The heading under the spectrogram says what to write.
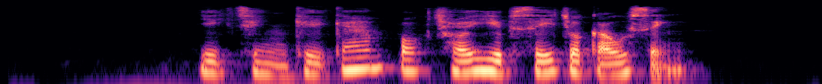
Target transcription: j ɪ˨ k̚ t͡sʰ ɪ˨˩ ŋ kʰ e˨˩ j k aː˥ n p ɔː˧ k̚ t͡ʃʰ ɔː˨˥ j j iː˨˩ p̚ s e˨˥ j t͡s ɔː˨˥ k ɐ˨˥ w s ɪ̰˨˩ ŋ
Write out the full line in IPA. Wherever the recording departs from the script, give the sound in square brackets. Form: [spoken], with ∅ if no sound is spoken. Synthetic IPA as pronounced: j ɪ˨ k̚ t͡sʰ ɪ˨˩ ŋ kʰ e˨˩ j k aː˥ n p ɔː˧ k̚ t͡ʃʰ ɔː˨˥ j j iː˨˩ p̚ s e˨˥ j t͡s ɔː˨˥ k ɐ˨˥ w s ɪ̰˨˩ ŋ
